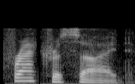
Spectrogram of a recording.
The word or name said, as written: fratricide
